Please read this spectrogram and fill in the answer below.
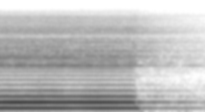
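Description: A singer holding one long, steady sung note at the end of a banjari sholawat phrase; it stops about one and a half seconds in and trails off faintly.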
